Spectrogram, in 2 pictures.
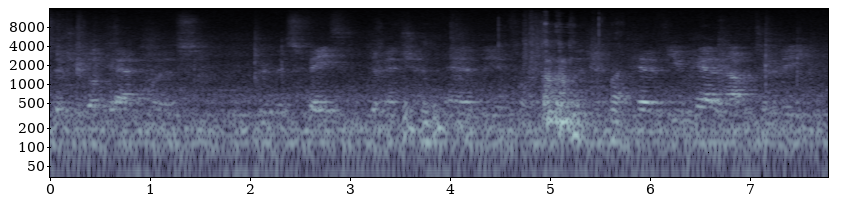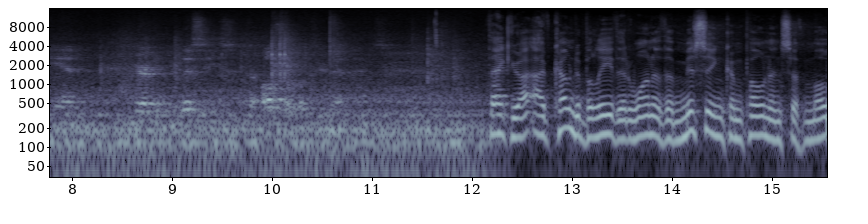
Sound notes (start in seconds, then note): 4.8 clears throat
